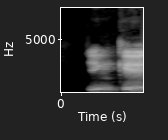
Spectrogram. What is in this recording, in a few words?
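"jingkir", Malay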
